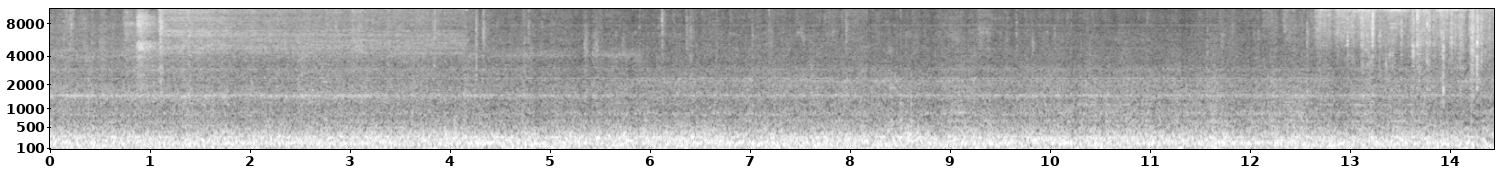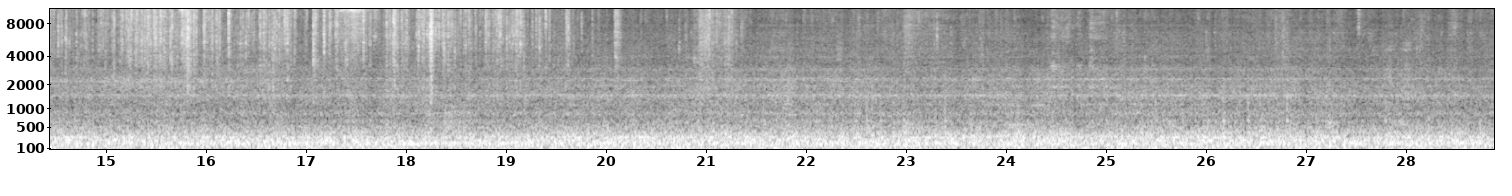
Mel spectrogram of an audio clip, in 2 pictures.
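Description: Cabin noise of a 200 series Shinkansen running at speed: a steady low rumble with a faint steady high tone above it. Short stretches of brighter hiss come in about a second in and again around the middle.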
